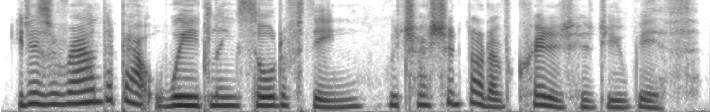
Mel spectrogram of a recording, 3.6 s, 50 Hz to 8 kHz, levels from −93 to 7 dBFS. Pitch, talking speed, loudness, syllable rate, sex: 235 Hz, 270 wpm, -18 LUFS, 6.6 syllables/s, female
